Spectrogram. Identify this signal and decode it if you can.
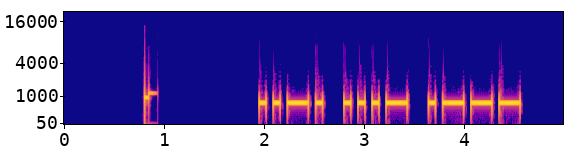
Morse code, heard as a keyed tone, about 17 wpm, 700 Hz. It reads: FVJ
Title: USA Call Sign Postfixes - 3 Letters 17wpm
